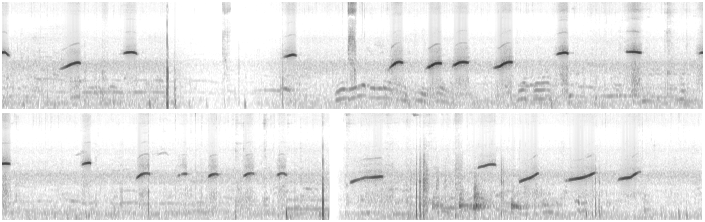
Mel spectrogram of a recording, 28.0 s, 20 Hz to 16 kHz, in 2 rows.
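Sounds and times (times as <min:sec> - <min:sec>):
rising whistled chirps: 0:02.4 - 0:02.8, 0:11.1 - 0:11.4, 0:13.9 - 0:14.2, 0:15.5 - 0:15.9.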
